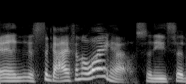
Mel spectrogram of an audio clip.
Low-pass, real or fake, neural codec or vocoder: 7.2 kHz; fake; codec, 16 kHz, 1 kbps, FreqCodec, larger model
